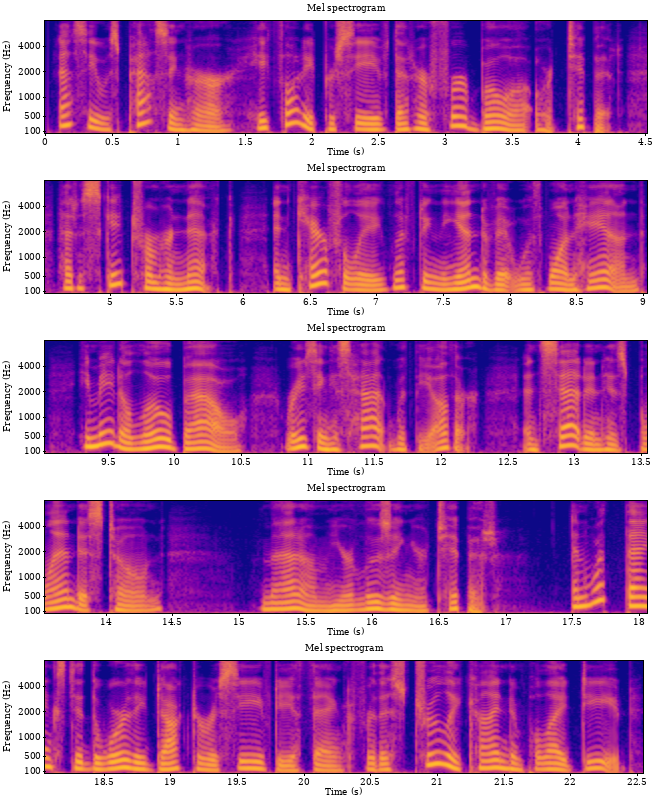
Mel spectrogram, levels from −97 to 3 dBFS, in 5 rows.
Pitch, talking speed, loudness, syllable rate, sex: 170 Hz, 190 wpm, -18 LUFS, 4.9 syllables/s, female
